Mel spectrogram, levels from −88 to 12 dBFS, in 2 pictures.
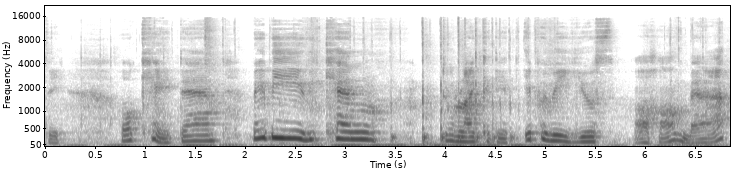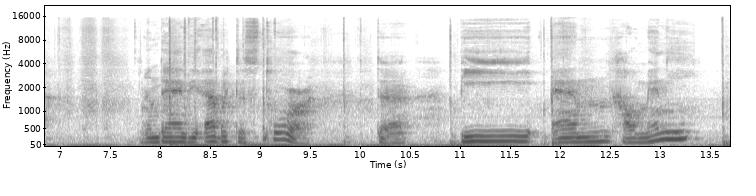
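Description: No fault is audible anywhere in the clip.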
